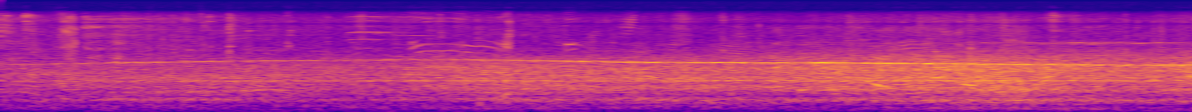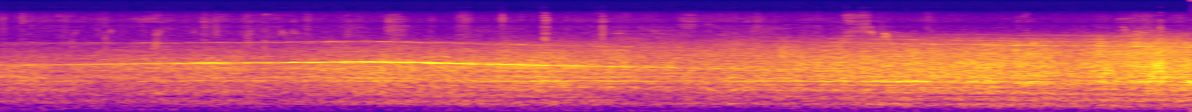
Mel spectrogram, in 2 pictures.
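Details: A steady roar of an aircraft or vehicle engine, with a high whine that rises and falls and faint speech underneath, grows gradually louder; no animal voice is heard.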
